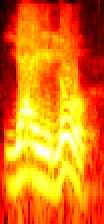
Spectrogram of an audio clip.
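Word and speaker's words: Geilo: She gathered her family in a ski resort in a town of Gilio? How do you say that? – Gilio. – There you go. I wasn't even close.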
